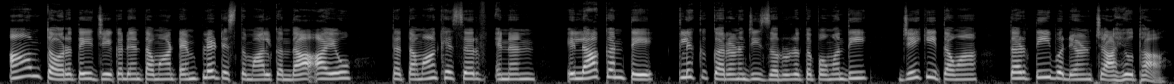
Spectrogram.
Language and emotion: Sindhi, neutral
